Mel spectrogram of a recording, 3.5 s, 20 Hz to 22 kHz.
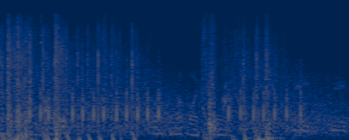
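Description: Rapid automatic gunfire bursts from the ARMA 3 video game crackle in quick rhythmic volleys, with a short pause between two bursts and a steady background of game ambience.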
